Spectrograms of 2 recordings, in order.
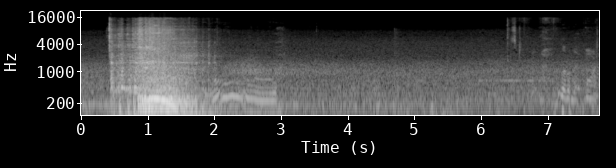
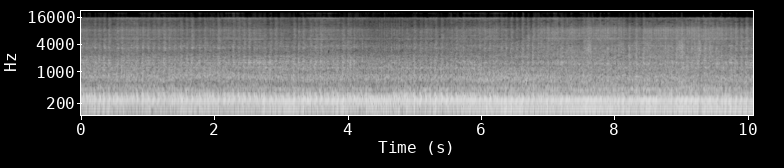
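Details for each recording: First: Quicksilver ultralight, starter recently rebuilt, battery reportedly fully charged: a loud crank of about a second and a half dies away without catching; owner unsure whether battery or starter is at fault, 50/50. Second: Quicksilver ultralight two-stroke, warming up before a static ground run: steady low buzzing idle that holds speed without surging or misfires.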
